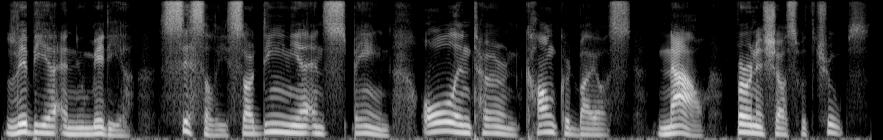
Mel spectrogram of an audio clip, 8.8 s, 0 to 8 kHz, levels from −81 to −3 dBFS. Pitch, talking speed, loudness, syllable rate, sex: 140 Hz, 120 wpm, -20 LUFS, 3.7 syllables/s, male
